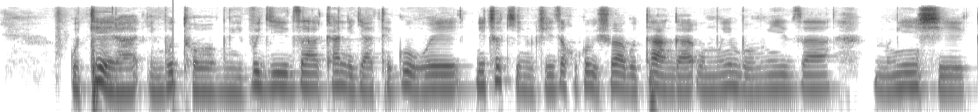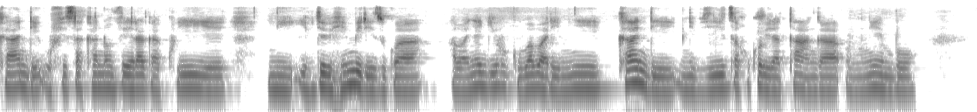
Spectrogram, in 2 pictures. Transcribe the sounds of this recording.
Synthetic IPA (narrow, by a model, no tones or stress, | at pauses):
ɡ̥utʰe̞ːɾaimbutʰo̞mŋiːvuɟiːzakʰaːndiɾɟaːtʰe̞ɡuwe̞nit͡ʃo̞kʰiːn̥hut͡ʃiːzakuko̞βiʃo̞βoɾaɡutaːŋɡaʔumŋiːmbomŋiːza | mŋiːnʃikʰaːndiufiseakano̞ve̞ɾaɡakwiːje̞ | niːvjo̞βiɦimiɾizɡwaː | βaɲaɡihuɡuβaβaɾimɲikʰaːndinivjiːzakuko̞βiɾatʰaːŋɡaʔumŋiːmbo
